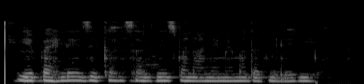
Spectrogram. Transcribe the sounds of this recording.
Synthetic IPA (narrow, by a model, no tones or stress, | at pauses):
jeːpɛɦlezɪkəɾsɐɾʋisbɐnaːnemẽmɐd̪əd̪mɪleːɡi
